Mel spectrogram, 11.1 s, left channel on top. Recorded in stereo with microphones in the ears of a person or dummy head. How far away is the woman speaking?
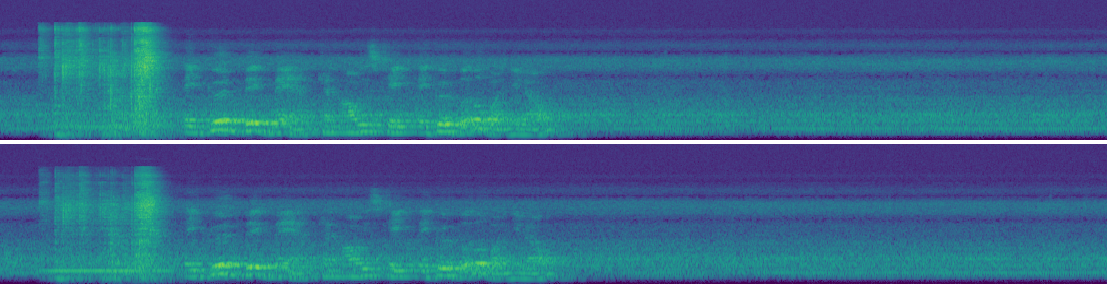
About 1.6 m.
